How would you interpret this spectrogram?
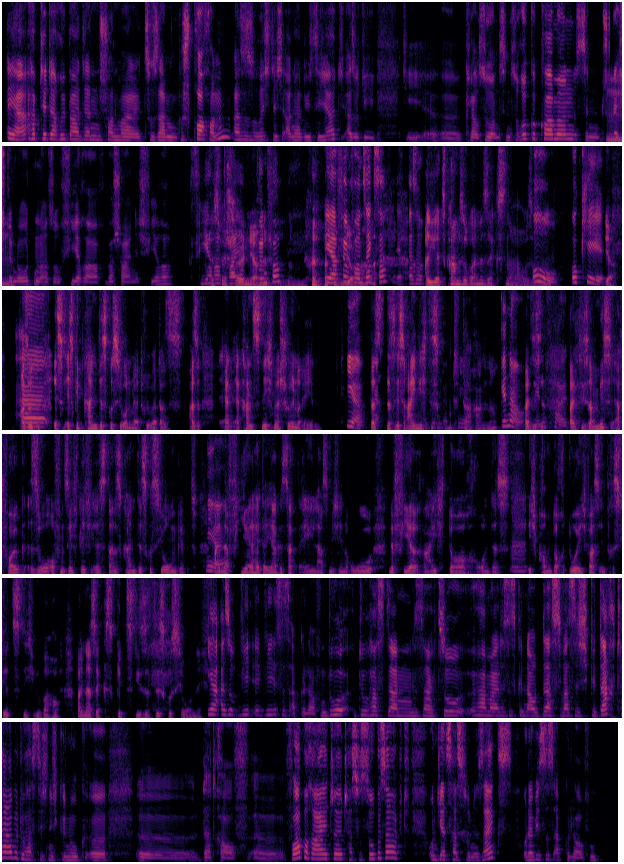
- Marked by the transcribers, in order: other background noise; surprised: "Eher, Fünfer und Sechser"; unintelligible speech; laugh; surprised: "Oh"
- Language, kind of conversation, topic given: German, advice, Wie kann ich Misserfolge als Lernchancen nutzen, ohne Angst vor dem Scheitern zu haben?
